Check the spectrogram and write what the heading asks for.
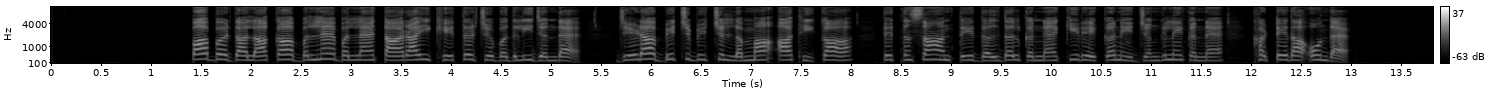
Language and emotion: Dogri, neutral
